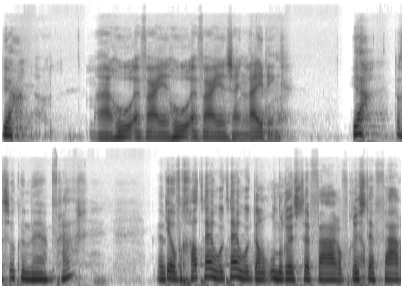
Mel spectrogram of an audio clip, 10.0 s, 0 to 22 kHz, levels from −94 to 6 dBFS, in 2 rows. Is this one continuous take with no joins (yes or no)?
no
